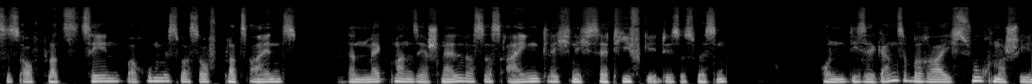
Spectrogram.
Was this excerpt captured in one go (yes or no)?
yes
